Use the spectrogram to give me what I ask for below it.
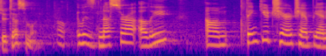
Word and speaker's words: Nasra: We will now go to Najra Ali. Yes. And I hope I'm pronouncing that correctly.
